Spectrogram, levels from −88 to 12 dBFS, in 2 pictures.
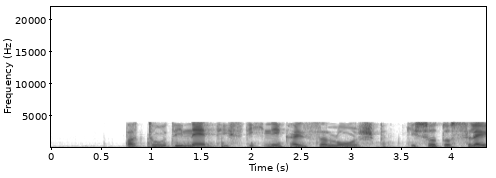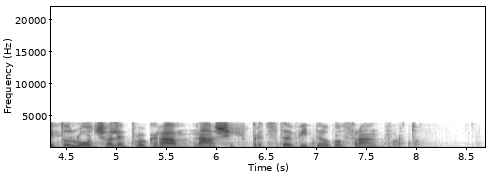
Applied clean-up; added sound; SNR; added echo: neural mask model RNNoise.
